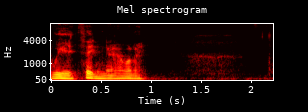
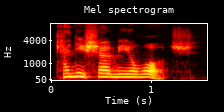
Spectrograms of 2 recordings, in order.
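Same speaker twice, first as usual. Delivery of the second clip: slow, higher mock request; mocking imitation; 7 semitones higher than usual. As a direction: parody the pestering stranger, drawn out. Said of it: "You come online and you say".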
